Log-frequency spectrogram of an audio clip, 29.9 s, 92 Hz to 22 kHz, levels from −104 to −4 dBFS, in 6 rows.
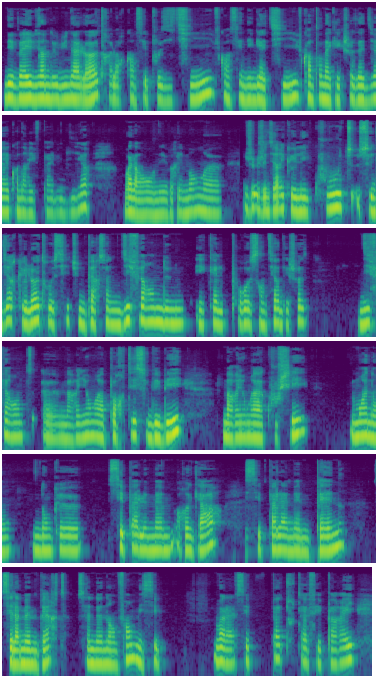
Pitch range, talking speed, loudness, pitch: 170-195 Hz, 190 wpm, -23 LUFS, 180 Hz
